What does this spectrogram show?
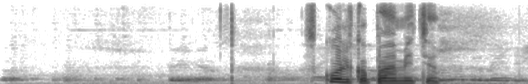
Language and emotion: Russian, neutral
